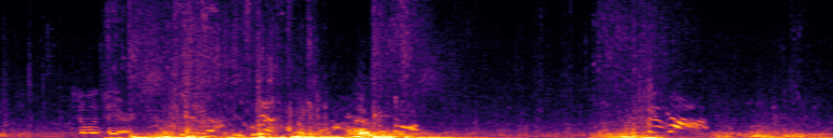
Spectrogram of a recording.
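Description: Lightsabers hum and clash in a video game fight.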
